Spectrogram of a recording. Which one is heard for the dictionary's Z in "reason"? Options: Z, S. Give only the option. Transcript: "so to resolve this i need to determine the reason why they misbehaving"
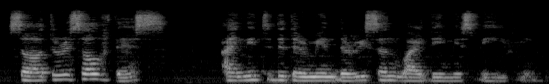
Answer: S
